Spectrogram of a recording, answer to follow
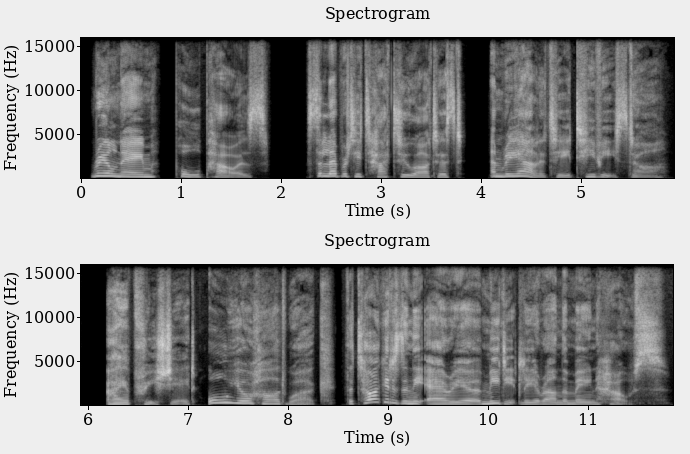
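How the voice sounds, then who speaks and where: A woman playing a cool, composed intelligence handler in a video game, giving mission briefings in a measured, formal, dryly witty manner. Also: mid-range voice, big pitch swings, no echo, clean studio sound. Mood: dryly wry.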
